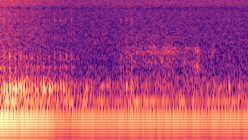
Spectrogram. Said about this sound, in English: Listeners, I'm sorry. If you're hearing a rumbling, it's because my cat is now in my lap.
